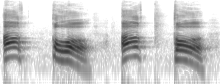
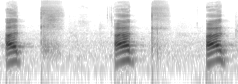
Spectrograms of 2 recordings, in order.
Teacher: इसी तरह कौफ है पुर पढ़ा जाने वाला, अक अक, लेकिन अगर आप उसको पुर नहीं करेंगे, उसमें सिफत इस्तिला का इजहार नहीं करेंगे, वो बारीक वाला काफ बन जाएगा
